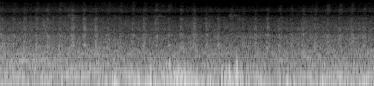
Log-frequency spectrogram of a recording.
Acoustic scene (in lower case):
residential area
